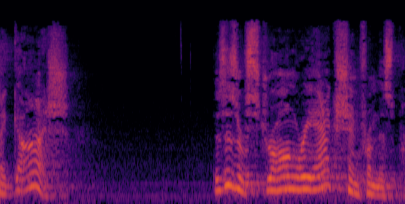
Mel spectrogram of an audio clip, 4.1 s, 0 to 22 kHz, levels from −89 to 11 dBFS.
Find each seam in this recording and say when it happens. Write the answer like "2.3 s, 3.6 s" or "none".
2.4 s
